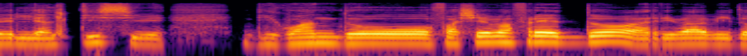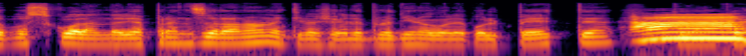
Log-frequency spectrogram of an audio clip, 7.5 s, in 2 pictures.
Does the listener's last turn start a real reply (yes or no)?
no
